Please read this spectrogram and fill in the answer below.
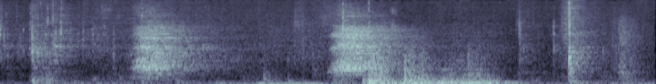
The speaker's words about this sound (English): The dogs are barking. No, I'm so sorry. Went wild.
